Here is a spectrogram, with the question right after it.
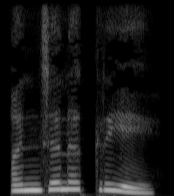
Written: ಅಂಜನಕ್ರಿಯೆ

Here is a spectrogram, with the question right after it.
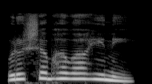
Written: ವೃಷಭವಾಹಿನಿ

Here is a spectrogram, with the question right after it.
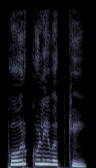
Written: ಪೊರ್ಕುಳಿವಕ್ಕಿ

